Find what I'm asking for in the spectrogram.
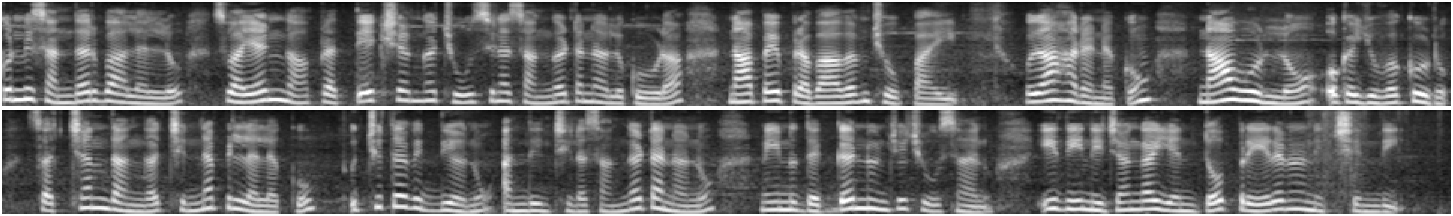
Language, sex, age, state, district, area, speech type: Telugu, female, 18-30, Telangana, Adilabad, urban, spontaneous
